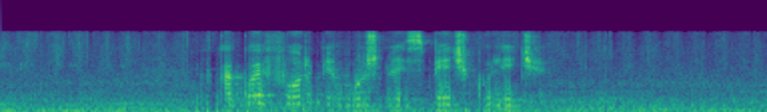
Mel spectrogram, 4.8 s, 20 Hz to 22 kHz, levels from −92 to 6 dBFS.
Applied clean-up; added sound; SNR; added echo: neural separator model SepFormer DNS4.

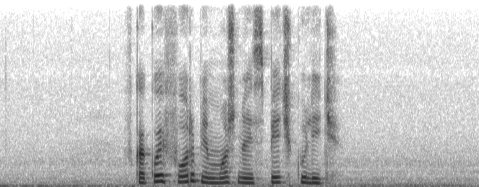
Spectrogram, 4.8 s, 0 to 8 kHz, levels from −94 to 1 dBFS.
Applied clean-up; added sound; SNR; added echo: none; none; none; none.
